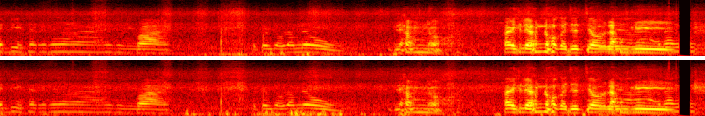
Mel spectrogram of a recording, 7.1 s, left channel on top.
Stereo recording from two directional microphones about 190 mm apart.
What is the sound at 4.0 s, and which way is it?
Speech, 15° left (ahead or behind).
